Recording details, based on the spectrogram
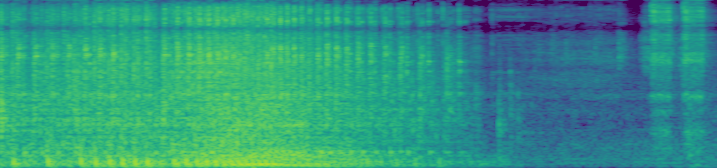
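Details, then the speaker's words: Junkyard Bob-Cat push mower, running on brake cleaner before carburetor cleaning: revs climb with rapid chug then falter and fade; won't hold high rpm, carburetor to be cleaned. "See if we can get some RPM out of her, boys. You see that, guys? Uh-oh. Doesn't like that high RPM, huh?"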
